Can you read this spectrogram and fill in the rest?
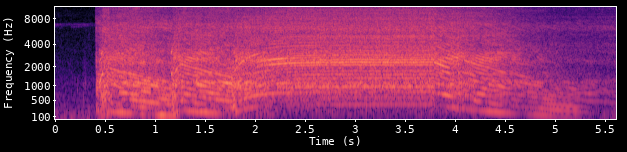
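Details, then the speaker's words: Bissell PowerForce Helix 2191 bagless upright vacuum, trash-picked, test-run with an alligator clip bridging a broken motor connection before soldering: motor whines up to a steady high pitch with crackly hiss, then winds down. Sparks come from the loose clip bouncing on and off; the motor runs. "all the Sparks are from that alligator clip it moved slightly it kind of went down where the clamp is not it's really secure on there so it was bouncing off and on"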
